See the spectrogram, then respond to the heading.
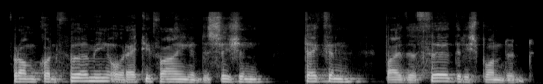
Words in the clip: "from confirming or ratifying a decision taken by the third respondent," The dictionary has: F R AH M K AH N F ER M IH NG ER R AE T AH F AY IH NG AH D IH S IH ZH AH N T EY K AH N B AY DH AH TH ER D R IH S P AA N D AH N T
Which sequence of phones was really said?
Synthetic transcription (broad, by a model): F R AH M K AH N F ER M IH NG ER R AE T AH F AY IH NG AH D IH S IH ZH AH N T EY K AH N B AY DH AH TH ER D R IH S P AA N D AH N T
